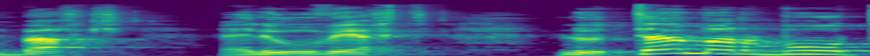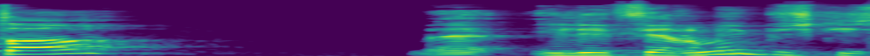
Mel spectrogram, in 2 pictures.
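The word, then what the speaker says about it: تاء مربوطة: Et cette lettre, on appelle le ta marbouta. Le ta marbouta, c'est quoi? C'est un ta. Donc, ça se prononce habituellement comme le ta que vous avez appris dans le premier cours, qui est celui-là.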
